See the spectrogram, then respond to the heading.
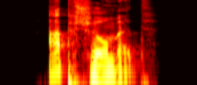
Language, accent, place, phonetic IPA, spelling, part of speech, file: German, Germany, Berlin, [ˈapˌʃɪʁmət], abschirmet, verb, De-abschirmet.ogg
- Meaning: second-person plural dependent subjunctive I of abschirmen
